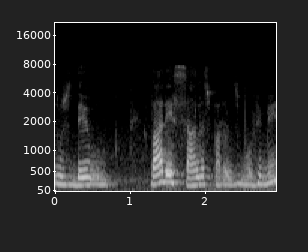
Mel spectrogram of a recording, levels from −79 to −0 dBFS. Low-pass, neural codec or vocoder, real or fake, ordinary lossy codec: none; none; real; none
